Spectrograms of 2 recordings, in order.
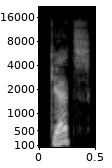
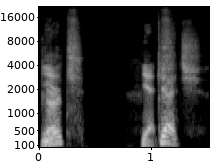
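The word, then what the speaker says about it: Giertz: The Simone Getz? Yetch. Simone Getz video of... This is with the yeah. Yetch. Getcha. The G is non-existent. Yetz. I mean, it's there, but it's Yetzy.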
